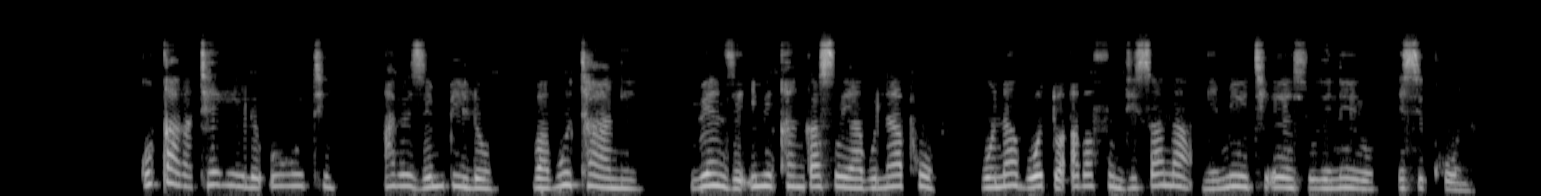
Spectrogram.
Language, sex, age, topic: North Ndebele, male, 36-49, health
